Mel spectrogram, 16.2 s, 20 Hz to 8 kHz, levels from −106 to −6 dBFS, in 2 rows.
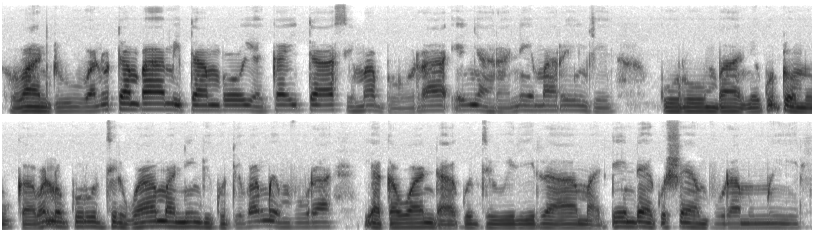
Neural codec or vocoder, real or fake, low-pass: none; real; 7.2 kHz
